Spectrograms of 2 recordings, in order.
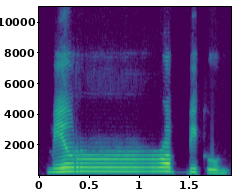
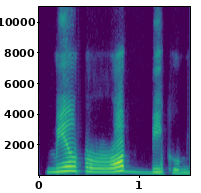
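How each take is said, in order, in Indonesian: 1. Bunyi r yang digandakan ditahan terlalu lama. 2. Bunyi r yang digandakan singkat dan tegas. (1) "janganlah bersangatan itu sampai mir rabbikum... itu dia dah melebihi kadar gunnah pula" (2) "Jadi bacaan dia mir rabbikum. Jelas betul dekat ra"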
